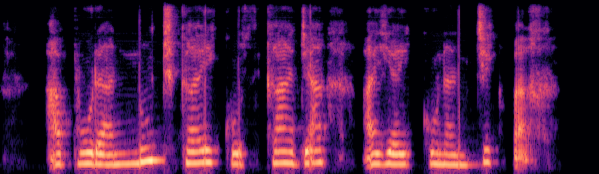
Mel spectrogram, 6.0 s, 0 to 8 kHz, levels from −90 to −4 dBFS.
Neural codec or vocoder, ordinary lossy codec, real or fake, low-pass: codec, 16 kHz, 16 kbps, FunCodec, trained on LibriTTS, 50 frames a second; Opus, 64 kbps; fake; 7.2 kHz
